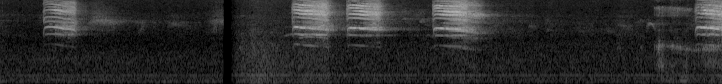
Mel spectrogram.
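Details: Blue jays give harsh, scratchy jeering calls in five short bursts over about seven seconds, aggressively mobbing a raptor (possibly a peregrine falcon), perhaps defending a nearby nest, with a faint steady hum behind.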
